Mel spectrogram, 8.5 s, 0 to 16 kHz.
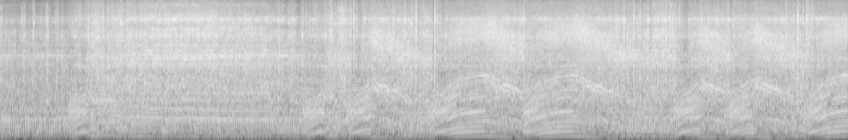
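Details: Husqvarna 128LD 28cc trimmer, warmed up with the line fully extended for load, that won't idle: during low-side (left screw) carb adjustment, the revs rise and sag unevenly and stumble; lean low-speed mixture causing hesitation.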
